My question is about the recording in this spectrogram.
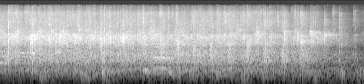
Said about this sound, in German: Gebt den Applaus.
